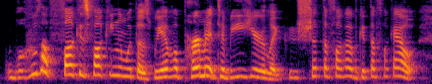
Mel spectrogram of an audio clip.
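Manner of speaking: high-pitched imitated outrage, not shouted; mock indignation. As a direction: act out an indignant rant at intruders. Voicing Houston's outburst at intruders.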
